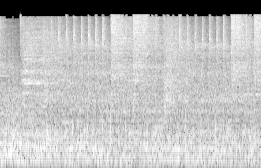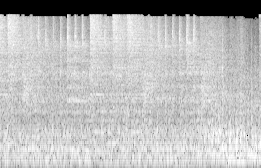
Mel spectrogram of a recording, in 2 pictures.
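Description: A drum kit played live in a loud heavy metal song, the drums up front over the rest of the band. Runs of rapid cymbal strokes come and go over a dense, steady wall of sound.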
